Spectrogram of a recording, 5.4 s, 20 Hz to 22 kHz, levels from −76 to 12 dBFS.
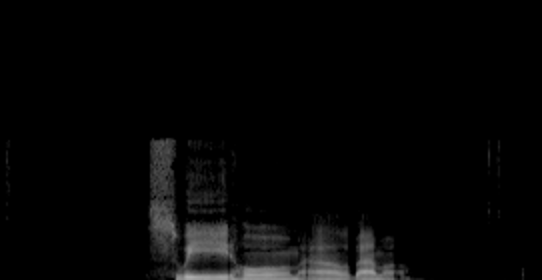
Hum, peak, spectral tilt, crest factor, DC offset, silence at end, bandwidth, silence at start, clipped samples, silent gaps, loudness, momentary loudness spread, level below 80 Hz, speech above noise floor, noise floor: none; -10 dBFS; -6 dB/octave; 20 dB; under 0.1%; 1.4 s; 11.5 kHz; 1.5 s; under 0.1%; none; -27 LUFS; 16 LU; -54 dBFS; 58 dB; -84 dBFS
